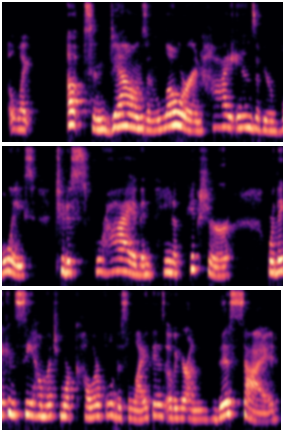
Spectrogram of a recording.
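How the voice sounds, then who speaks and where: Expressive woman coach in a roomy echo. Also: slow pace. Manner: expressive, shifting pitch and loudness for emphasis. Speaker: guest, charisma and voice coach. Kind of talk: podcast interview.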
